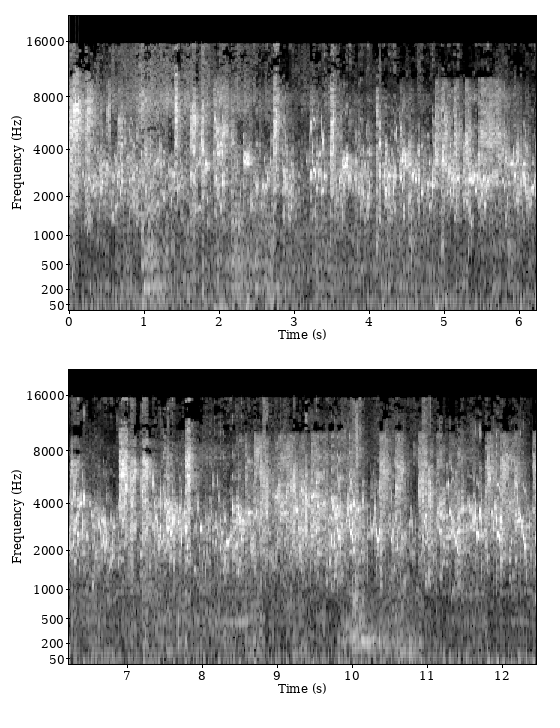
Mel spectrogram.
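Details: Budgerigars courting and about to breed: a dense, continuous chorus of many birds warbling, chirping and squawking, with high scratchy notes overlapping without pause.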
